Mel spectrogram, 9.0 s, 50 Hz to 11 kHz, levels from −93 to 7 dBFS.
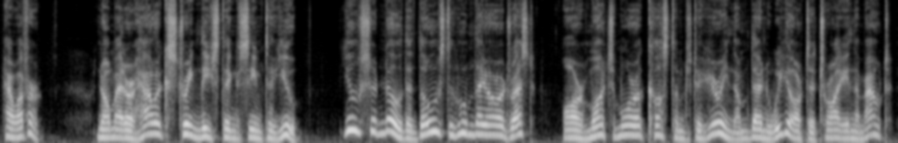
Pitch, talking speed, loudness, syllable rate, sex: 155 Hz, 225 wpm, -17 LUFS, 6.5 syllables/s, male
